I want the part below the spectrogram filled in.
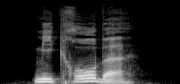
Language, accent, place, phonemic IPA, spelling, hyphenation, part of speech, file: German, Germany, Berlin, /miˈkʁoːbə/, Mikrobe, Mi‧k‧ro‧be, noun, De-Mikrobe.ogg
- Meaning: microbe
